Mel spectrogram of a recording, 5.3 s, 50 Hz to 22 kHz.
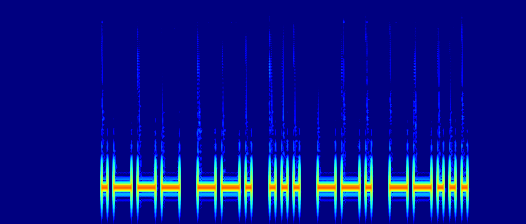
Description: Morse code, heard as a keyed tone, about 20 wpm, 700 Hz. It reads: JGSG7
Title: Code Groups - 5 Letter:Numbers - 20wpm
